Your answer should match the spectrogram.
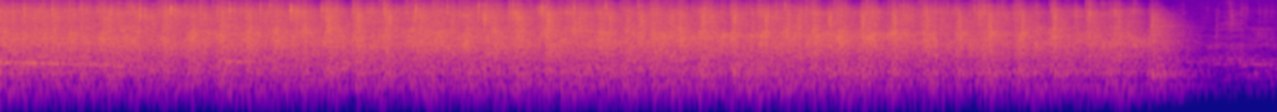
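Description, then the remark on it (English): Sustained applause from many people in a legislative house, a dense steady wash of clapping with occasional desk-thumping, holding loud for about eleven seconds before dropping off abruptly. “If they want to applaud people suffering, that's on this government.”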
